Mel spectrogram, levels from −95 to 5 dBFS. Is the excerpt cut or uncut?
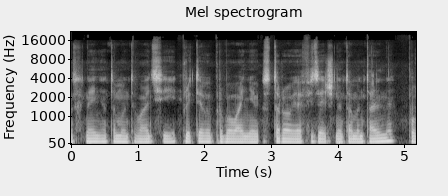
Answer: cut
